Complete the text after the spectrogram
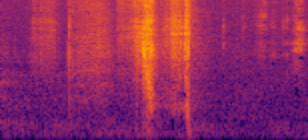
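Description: A small cardboard pinhole camera, a simple cube box with a small hole, is handled: quiet papery rustles, then a sharper scrape and a crisp click near the middle, with no voices.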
